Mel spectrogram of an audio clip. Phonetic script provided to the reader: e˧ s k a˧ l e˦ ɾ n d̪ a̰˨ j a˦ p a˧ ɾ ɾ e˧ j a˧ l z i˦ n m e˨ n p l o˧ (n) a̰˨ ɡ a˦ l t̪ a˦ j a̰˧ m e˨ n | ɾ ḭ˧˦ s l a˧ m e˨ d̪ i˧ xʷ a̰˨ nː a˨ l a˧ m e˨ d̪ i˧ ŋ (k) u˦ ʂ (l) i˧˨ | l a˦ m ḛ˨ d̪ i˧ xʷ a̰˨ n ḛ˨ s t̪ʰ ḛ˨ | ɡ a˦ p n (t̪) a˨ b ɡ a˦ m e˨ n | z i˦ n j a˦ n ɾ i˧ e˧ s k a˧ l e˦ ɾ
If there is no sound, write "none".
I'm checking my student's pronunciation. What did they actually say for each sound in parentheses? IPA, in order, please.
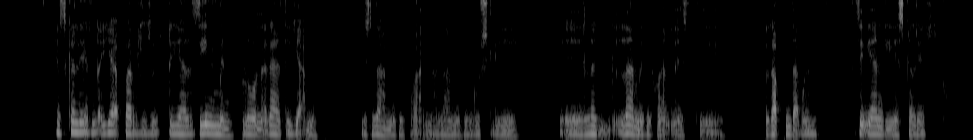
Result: n, ɡ, l, d̪

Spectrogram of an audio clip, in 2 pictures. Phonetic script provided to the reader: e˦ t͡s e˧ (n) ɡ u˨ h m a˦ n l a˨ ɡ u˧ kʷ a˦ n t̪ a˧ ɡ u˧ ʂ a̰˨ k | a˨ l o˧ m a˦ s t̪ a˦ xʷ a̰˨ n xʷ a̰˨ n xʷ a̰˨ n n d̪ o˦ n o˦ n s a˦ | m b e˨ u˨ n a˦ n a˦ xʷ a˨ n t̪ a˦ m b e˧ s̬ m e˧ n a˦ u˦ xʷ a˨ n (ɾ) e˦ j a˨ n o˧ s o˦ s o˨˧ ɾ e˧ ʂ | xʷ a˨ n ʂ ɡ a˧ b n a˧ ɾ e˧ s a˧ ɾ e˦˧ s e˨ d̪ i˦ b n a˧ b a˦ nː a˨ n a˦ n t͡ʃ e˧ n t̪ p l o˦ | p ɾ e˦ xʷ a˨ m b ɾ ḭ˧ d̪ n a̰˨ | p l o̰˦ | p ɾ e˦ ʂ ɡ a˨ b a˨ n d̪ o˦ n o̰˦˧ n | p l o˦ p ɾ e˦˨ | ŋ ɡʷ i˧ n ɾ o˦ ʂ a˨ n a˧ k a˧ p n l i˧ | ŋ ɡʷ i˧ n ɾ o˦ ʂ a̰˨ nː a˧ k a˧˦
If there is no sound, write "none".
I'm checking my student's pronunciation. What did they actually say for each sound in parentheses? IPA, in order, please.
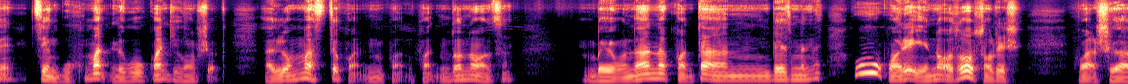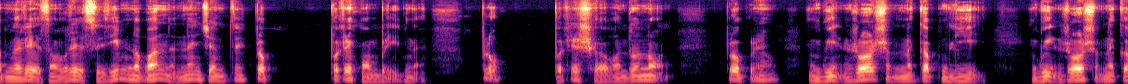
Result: ŋ, ɾ

